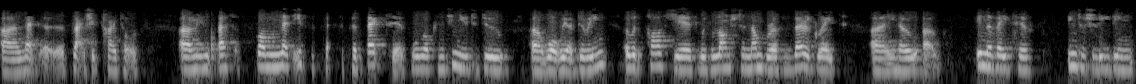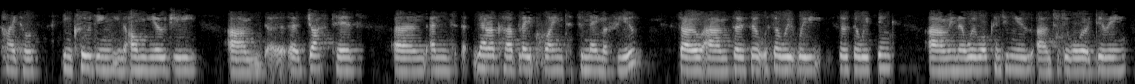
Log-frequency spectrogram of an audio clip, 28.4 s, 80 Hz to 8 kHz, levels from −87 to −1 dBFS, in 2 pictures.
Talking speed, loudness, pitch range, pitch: 165 wpm, -31 LUFS, 175-190 Hz, 180 Hz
